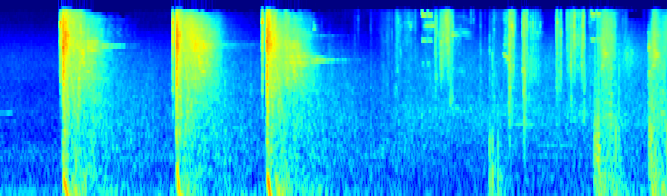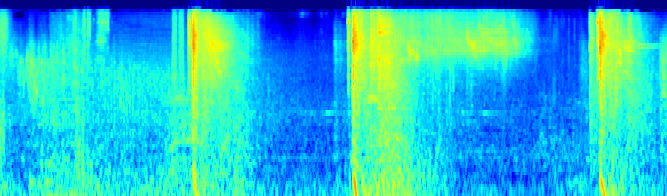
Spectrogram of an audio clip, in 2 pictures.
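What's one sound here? A rifle fires loud, booming shots every few seconds, each ringing out briefly.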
